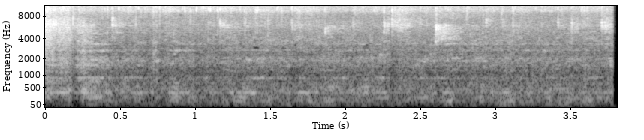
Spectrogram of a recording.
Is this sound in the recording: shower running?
yes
